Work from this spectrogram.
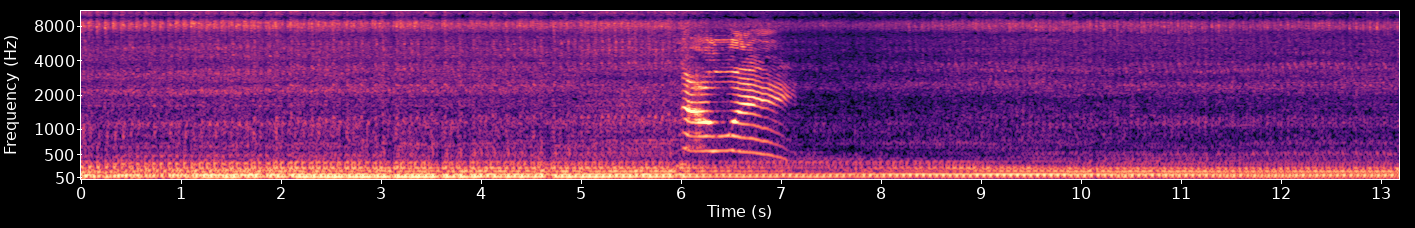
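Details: KTM RC8R swapped with a 2020+ 1290 Super Duke engine and electronics, first start after a crash and probably about two years unrun: lumpy but steady V-twin beat holding an even idle with a brief whoop; runs normally.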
